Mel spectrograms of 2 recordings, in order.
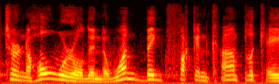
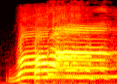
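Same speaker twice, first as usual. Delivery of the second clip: loud high shout of wrong; 9 semitones higher, 10 dB louder than usual. Real, not acted. Ranting host shouting down apologies, loud. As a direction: bark it out in a rage.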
